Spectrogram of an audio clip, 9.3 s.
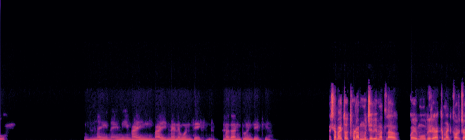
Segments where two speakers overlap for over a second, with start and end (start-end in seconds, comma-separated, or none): none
